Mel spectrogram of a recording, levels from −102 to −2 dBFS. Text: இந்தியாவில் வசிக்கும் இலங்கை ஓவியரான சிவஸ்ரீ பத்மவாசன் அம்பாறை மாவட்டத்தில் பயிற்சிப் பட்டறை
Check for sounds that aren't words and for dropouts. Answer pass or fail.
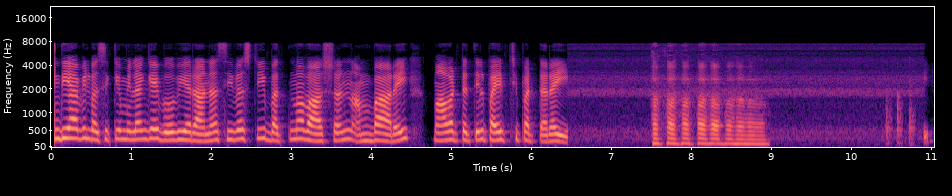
fail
